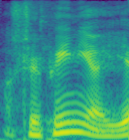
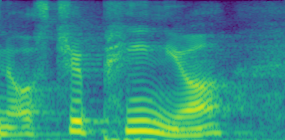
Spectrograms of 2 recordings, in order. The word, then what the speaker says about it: osteopenia: So Dina has asked, I have osteopenia. Sorry, am I saying that right? – Osteopenia, yeah.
